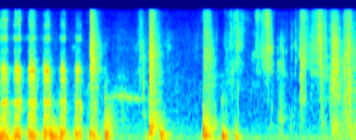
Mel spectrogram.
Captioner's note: Bill snickering; footsteps approaching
